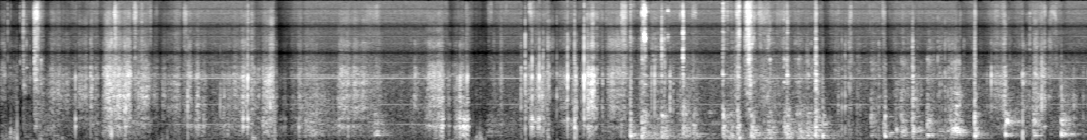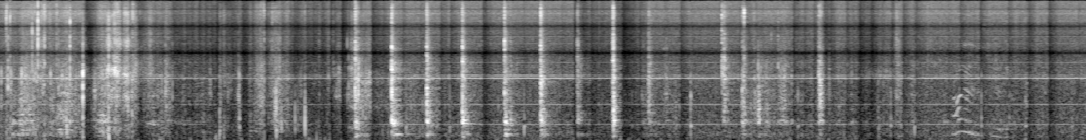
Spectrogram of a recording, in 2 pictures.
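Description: Snow shovel scraping along and knocking against a paved road while snow is cleared, in irregular strokes that come thick and loud in the first half and sparser later.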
